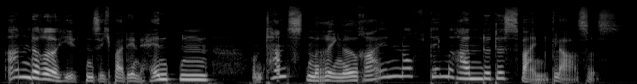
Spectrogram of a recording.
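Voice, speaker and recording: A woman narrator softly reading a bedtime story in a gentle, soothing manner. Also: mid-range voice, dry recording, studio quality. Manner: gentle, soothing, unhurried delivery. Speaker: audiobook narrator.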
